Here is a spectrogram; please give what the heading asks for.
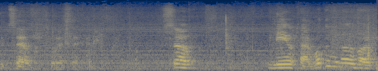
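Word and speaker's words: Lyotard: for a second so leotar what do we know about leotar the D is silent I'm told that I'm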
